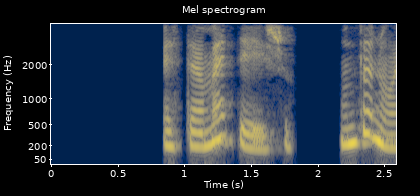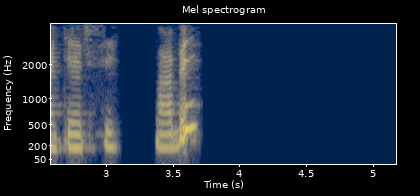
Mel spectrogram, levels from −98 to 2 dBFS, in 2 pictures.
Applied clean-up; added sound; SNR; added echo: none; none; none; none.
